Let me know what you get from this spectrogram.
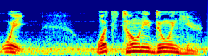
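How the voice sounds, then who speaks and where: A man's voice: on the high side, lively intonation, measured pace. An actor playing a wary, casual young male mechanic hero in a video game, sceptical but easygoing and informal. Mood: puzzled, hushed. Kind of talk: video game dialogue acting. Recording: muffled band-limited game audio, music and noise.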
